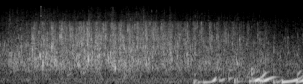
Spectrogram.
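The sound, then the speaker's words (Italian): Socks dropped from a hand fall into water, which sloshes and splashes continuously, with bubbly, rising gurgles toward the end. No one speaks. “Oh, no, mi sono caduti di mano proprio i miei calzini.”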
